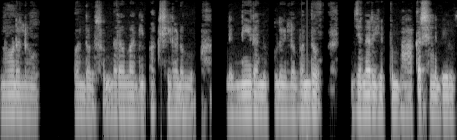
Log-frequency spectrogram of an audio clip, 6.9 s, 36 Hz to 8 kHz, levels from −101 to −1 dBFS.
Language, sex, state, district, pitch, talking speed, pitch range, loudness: Kannada, male, Karnataka, Bijapur, 105 Hz, 105 wpm, 100-105 Hz, -32 LUFS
